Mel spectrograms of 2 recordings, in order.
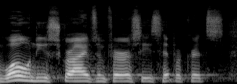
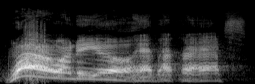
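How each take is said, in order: First: Said in the usual way. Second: Loud, slow condemning shout of woe; letting them have it. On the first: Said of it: "And you know what I always thought?". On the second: Retold or imitated. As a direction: thunder the woe at them, stretching every word. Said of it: "He's letting them have it".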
